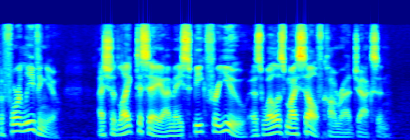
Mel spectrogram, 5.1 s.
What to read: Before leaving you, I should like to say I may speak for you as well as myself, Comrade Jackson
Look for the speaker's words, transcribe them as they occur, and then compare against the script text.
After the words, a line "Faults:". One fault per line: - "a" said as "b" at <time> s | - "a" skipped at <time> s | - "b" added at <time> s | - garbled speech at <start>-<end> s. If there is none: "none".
Before leaving you, I should like to say I may speak for you as well as myself, Comrade Jackson
Faults:
none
